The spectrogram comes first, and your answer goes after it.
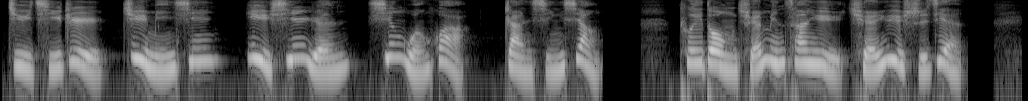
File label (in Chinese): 旁白女声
